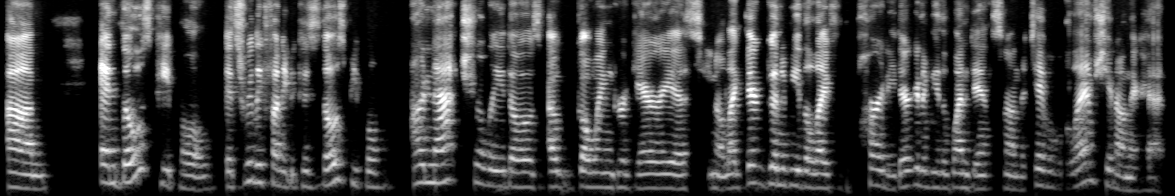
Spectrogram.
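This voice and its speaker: A chatty woman with a deep, full voice, sitting somewhat low in her register. She speaks as a hypnotherapist guest in a relaxed interview and keeps dropping in "like" and "right?" as she goes. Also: fairly quick, low-quality recording. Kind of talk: casual conversation.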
